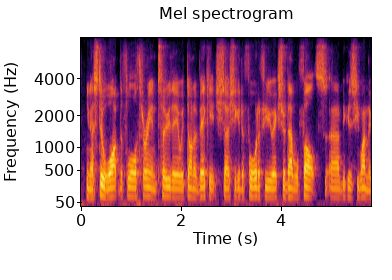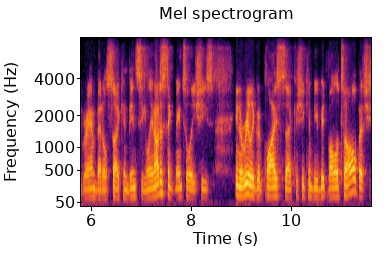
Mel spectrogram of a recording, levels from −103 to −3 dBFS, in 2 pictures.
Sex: male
